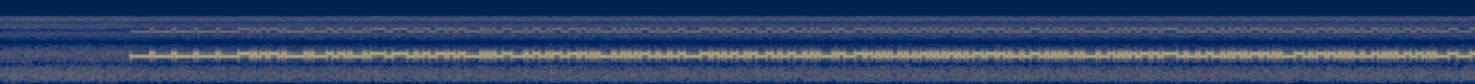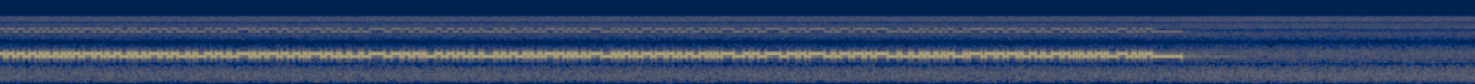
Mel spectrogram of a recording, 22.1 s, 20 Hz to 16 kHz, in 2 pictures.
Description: RTTY (45.45 baud, 170 Hz shift), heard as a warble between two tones, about 1360 Hz centre. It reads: XIKTTW VYMWZ XJZQV WBPCXB YFRDA QNYXUS TQCD XN YUYIXM IFS WF CUP IEPQT GIPKWF FOSA WROLT TA OQFBE HP FGNB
